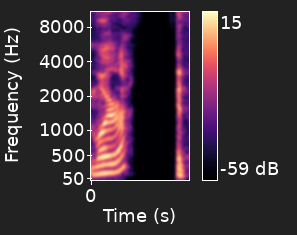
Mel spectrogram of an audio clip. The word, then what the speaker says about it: Moirai: Is it Moira? It's not Moira. Oh my god. It just Moirai.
